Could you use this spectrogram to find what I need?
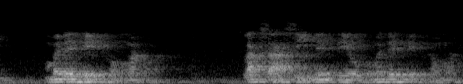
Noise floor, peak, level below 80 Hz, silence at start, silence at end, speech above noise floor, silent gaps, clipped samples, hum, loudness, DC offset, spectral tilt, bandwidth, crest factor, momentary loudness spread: -49 dBFS; -12 dBFS; -52 dBFS; 0 s; 0 s; 22 dB; none; under 0.1%; none; -28 LUFS; under 0.1%; -6.5 dB/octave; 7.2 kHz; 18 dB; 18 LU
